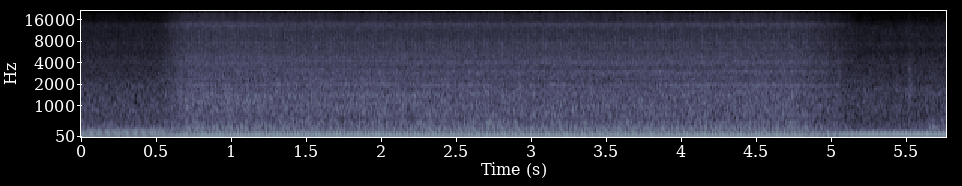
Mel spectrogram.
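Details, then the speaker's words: 2005 Mini Cooper S after alternator replacement, charging test shows about 14 V. Smooth, even idle with steady low hum, no knocks, misses or whine: normal idle. "All right, let's do this. Sounds good up front. That's charging."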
